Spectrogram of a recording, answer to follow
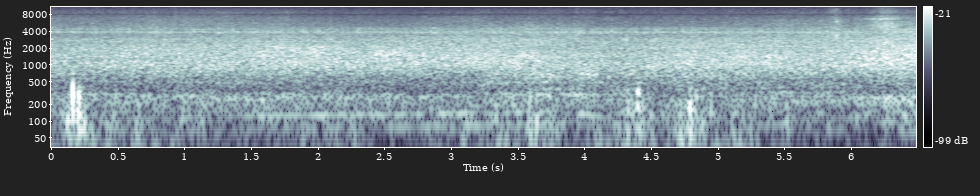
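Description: Faint steady outdoor background noise: a low hum under an even hiss, with a soft thump just after the start and two small knocks near the end.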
